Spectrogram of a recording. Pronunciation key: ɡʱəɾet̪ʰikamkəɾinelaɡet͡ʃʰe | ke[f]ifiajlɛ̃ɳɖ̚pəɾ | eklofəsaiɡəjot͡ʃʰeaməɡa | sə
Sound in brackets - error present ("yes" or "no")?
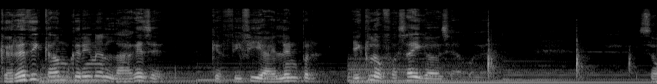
no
